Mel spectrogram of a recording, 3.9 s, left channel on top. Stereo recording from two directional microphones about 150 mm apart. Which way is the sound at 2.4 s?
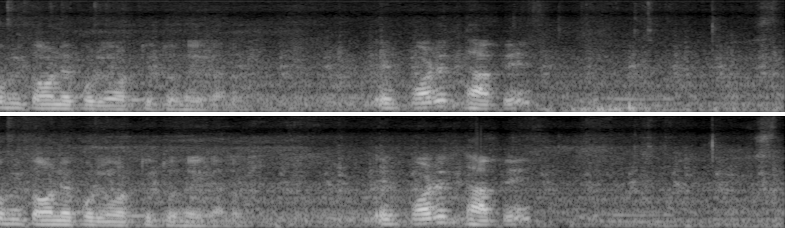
45° right (ahead or behind).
